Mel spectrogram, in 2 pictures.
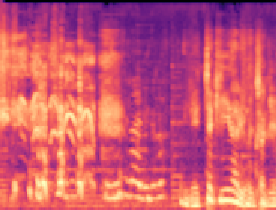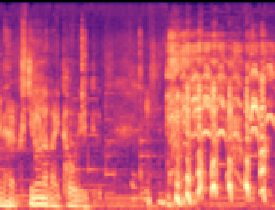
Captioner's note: laughs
